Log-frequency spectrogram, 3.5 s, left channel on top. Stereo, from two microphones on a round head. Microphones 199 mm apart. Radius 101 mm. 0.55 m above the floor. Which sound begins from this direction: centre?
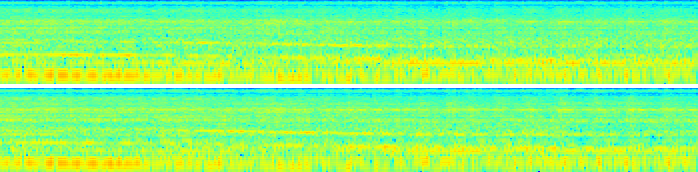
An engine running, at 0.0 s.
